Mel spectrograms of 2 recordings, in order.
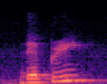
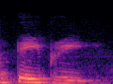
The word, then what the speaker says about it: debris: the next word is debris or debris the last s in the spelling is silent so debris or debris the next word is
